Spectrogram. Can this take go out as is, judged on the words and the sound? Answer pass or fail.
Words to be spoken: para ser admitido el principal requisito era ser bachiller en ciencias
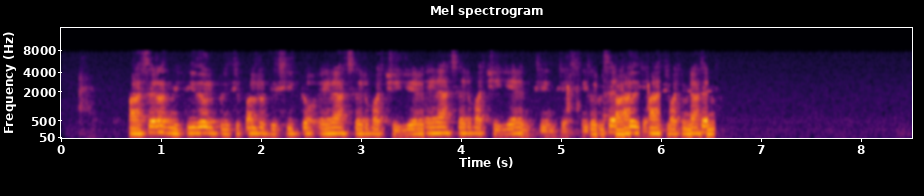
fail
